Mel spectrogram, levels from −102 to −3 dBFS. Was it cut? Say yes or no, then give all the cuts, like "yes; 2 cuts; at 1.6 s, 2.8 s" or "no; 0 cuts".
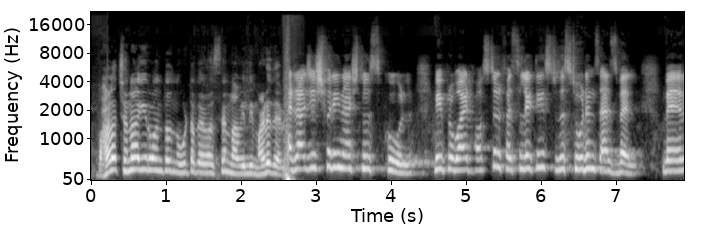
yes; 1 cut; at 2.6 s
